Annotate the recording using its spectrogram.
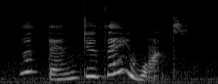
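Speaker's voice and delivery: bright, chirpy, cheerful, high sing-song. Narrator reading the wren's question, cheerful. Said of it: "the wren asked cheerfully".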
